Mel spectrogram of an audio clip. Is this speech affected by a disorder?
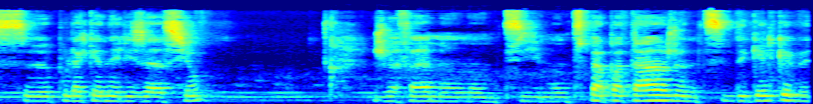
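No.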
